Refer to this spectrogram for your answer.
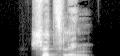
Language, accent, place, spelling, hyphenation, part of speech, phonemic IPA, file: German, Germany, Berlin, Schützling, Schütz‧ling, noun, /ˈʃʏt͡slɪŋ/, De-Schützling.ogg
- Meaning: protégé(e)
